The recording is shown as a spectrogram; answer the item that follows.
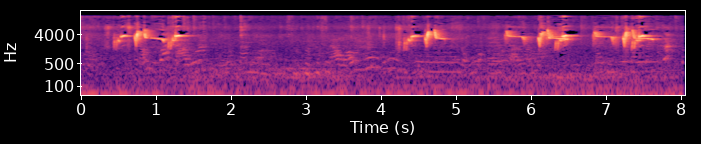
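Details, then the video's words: Red-headed flowerpecker in competitive duel singing: bursts of sharp, high chipping notes with short descending whistled slurs, given in clusters of two or three with pauses between, plus faint low background noise. "Chim Sâu Đầu Đỏ Hót Đấu"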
